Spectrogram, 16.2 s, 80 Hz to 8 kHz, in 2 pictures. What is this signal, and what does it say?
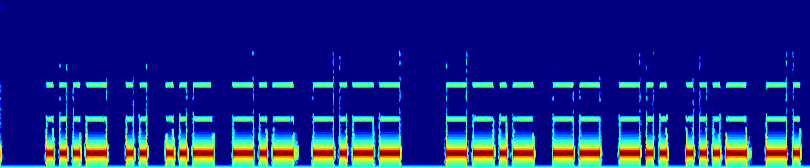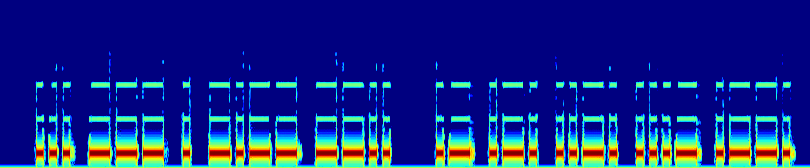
Morse code, heard as a keyed tone, about 18 wpm, 800 Hz. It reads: VIUKY QMDVN SOEYZ ARFVP
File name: morze vizsga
